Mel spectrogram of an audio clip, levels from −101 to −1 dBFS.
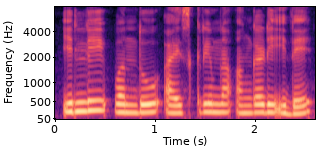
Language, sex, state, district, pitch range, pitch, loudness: Kannada, female, Karnataka, Bidar, 200-225 Hz, 215 Hz, -14 LUFS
